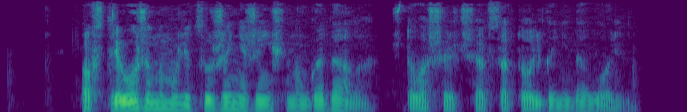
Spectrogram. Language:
Russian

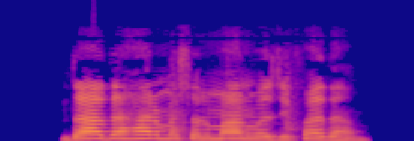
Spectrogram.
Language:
Pashto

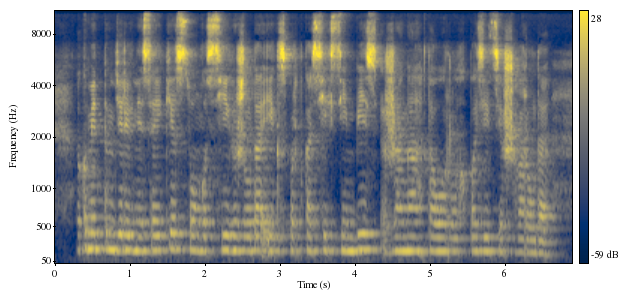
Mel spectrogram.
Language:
Kazakh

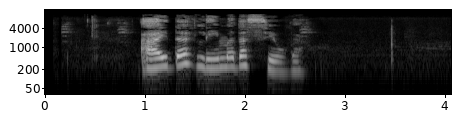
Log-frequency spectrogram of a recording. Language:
Portuguese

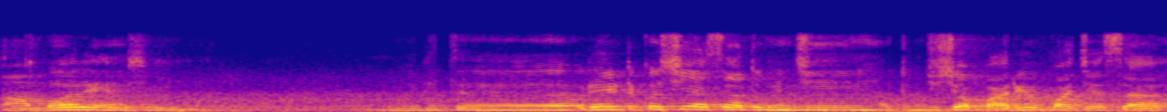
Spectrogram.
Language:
Konkani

